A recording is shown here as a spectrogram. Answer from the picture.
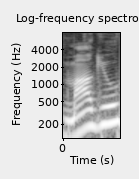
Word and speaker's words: mogul: Kanye is a business mogul.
